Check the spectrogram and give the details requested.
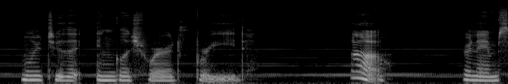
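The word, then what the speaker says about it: Bríd: the name Bridget I miss Irish saint it's pronounced with the long e h more to the English word breed oh her name's not bread it's breed let's breach breach no she doesn't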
